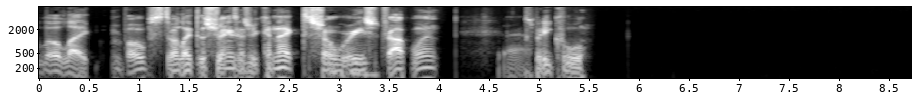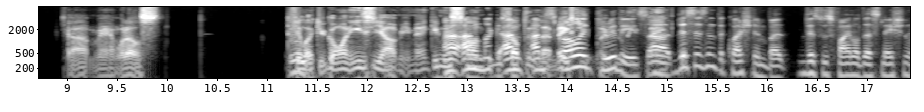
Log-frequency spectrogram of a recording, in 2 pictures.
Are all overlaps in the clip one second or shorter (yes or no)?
no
